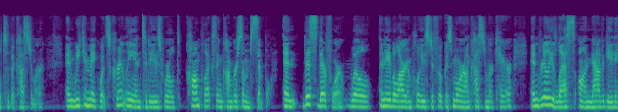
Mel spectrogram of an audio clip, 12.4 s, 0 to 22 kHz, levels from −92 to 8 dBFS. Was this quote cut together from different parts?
no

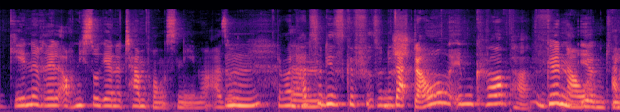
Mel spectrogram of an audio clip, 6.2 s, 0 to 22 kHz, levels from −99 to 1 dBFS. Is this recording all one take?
no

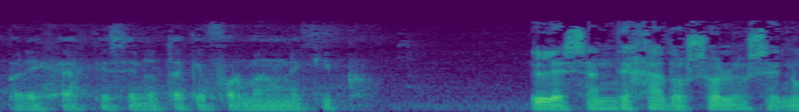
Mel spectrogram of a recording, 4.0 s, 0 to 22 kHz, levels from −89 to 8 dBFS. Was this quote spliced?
no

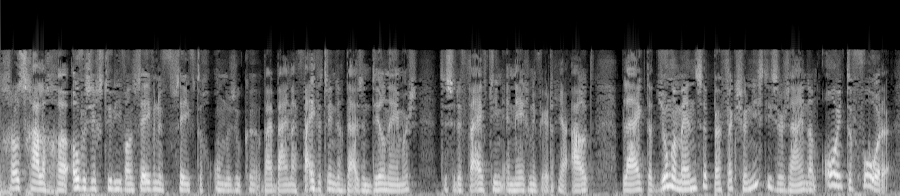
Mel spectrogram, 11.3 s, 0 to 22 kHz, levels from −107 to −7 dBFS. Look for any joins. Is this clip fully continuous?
yes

